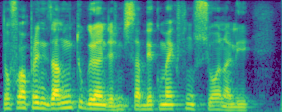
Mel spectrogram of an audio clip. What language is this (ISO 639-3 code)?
por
